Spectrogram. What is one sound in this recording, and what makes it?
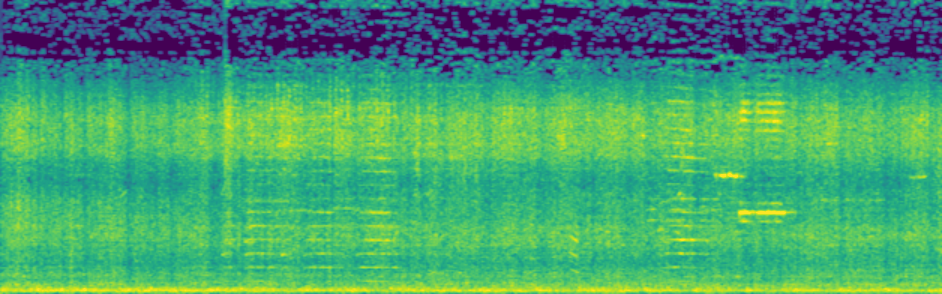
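Tractor engines rumble steadily nearby.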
